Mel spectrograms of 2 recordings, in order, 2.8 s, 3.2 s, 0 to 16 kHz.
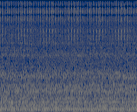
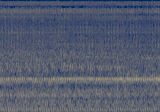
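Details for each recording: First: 2012–2018 Chevy Sonic/Cruze, 1.8 non-turbo Ecotec, brought in for a rough idle, just restarted after the fix: steady, even idle with no misses. Fuel trim went from about 40 before the fix to near zero after; a normal idle. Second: 2012–2018 Chevy Sonic 1.8L non-turbo Ecotec petrol engine idling in the engine bay with fuel trim pegged at 40, running lean; uneven, lumpy, shaky idle. Rough idle.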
